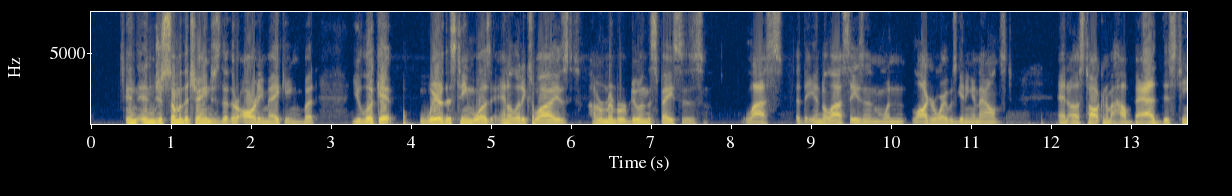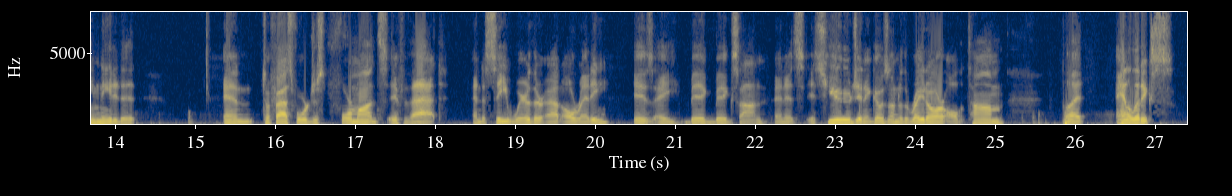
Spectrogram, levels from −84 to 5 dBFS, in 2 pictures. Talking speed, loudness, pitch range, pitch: 180 wpm, -13 LUFS, 110-130 Hz, 120 Hz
